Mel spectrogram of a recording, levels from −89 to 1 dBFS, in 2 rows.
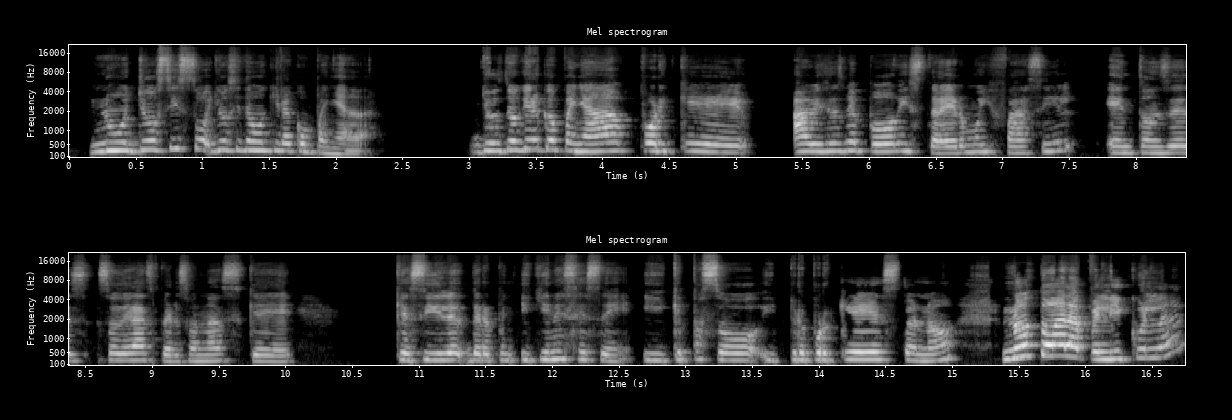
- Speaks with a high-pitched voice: Yes, very high, 255 Hz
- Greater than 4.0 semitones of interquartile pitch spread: No, average, 3.1 semitones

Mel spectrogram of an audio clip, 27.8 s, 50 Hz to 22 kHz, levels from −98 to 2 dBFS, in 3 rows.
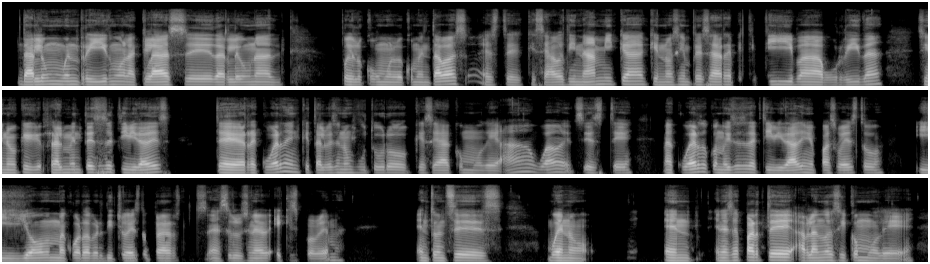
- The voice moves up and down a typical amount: No, narrow, 1.6 semitones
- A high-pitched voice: No, low, 130 Hz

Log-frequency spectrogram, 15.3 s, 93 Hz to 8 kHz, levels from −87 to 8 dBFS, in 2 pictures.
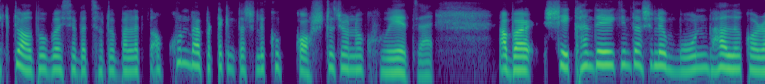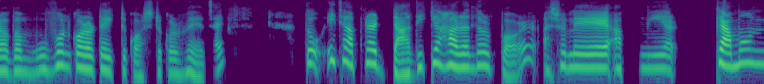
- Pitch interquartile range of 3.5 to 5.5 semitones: Yes, average, 4.1 semitones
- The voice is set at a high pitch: Yes, high, 210 Hz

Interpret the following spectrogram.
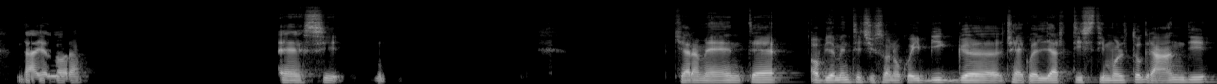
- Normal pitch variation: No, narrow, 1.8 semitones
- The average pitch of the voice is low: Yes, low, 100 Hz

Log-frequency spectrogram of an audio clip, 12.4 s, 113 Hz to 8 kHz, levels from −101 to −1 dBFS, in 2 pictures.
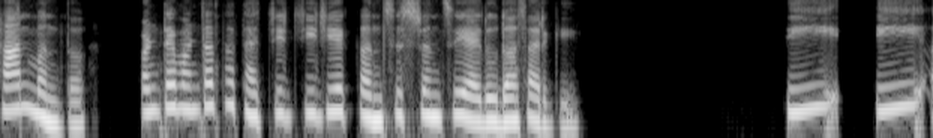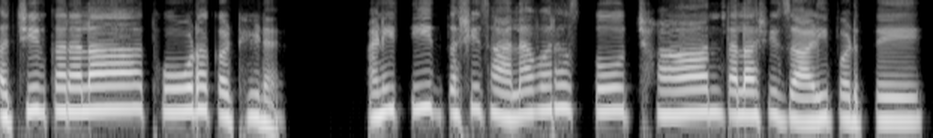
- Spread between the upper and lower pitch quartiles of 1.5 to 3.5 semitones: No, average, 4.5 semitones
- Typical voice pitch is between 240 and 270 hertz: Yes, high, 245 Hz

